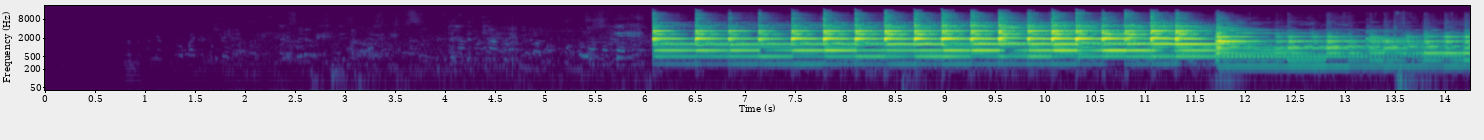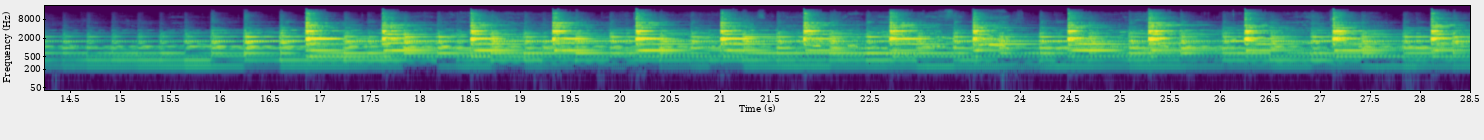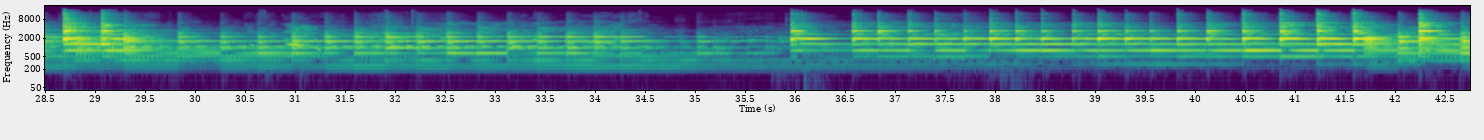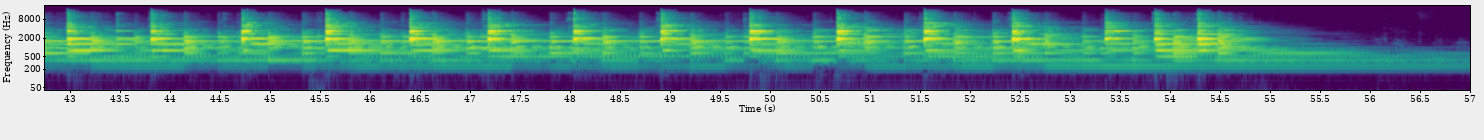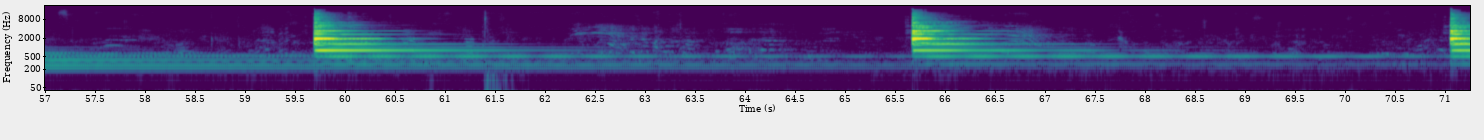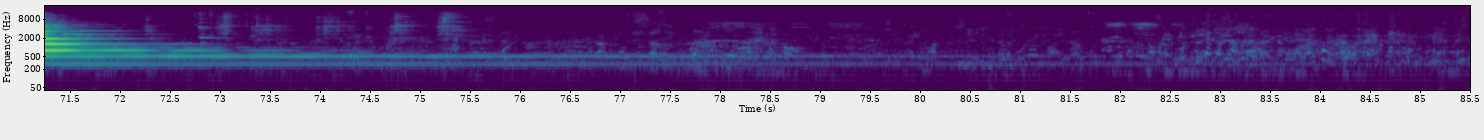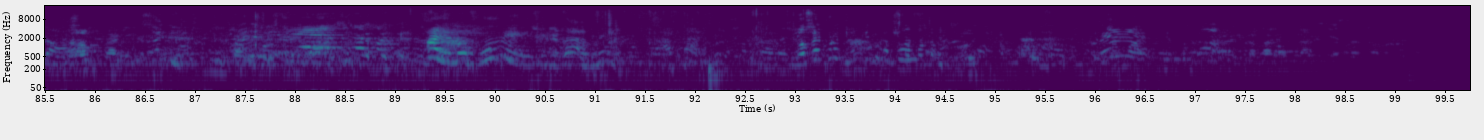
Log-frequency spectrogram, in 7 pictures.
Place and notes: Janeiro de Baixo, Portugal - Sunday's Church Bell
The presented sound footage is the Janeiro de Baixo church bell calling the people to the religious event. The bells are actually played by the priest, no machines. We can carefully hear that the priest is enjoying playing those.
We can also hear the people gathered near the church.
